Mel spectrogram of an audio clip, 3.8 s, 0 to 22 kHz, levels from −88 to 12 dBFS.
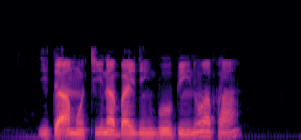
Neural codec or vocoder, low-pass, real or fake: none; 5.4 kHz; real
